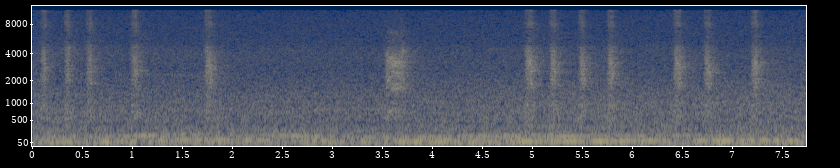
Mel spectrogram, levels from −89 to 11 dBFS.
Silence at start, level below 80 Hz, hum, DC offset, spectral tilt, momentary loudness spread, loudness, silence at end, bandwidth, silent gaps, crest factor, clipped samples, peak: 0 s; -34 dBFS; none; under 0.1%; -4.5 dB/octave; 7 LU; -30 LUFS; 0 s; 11.5 kHz; none; 16 dB; under 0.1%; -12 dBFS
